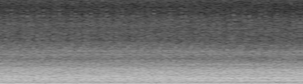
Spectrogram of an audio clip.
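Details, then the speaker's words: LS-LT swapped Jeep JK with an ECM-controlled Camaro SS fan, idling with AC on. Steady, even low rumble with no dip or surge as the compressor cycles, and the fan follows AC pressure. Idle holds rock-solid: normal idle. "you will notice how rock-solid is idle is you can't even tell when the compressor engages and disengages you can also hear the fan following along with AC pressure"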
